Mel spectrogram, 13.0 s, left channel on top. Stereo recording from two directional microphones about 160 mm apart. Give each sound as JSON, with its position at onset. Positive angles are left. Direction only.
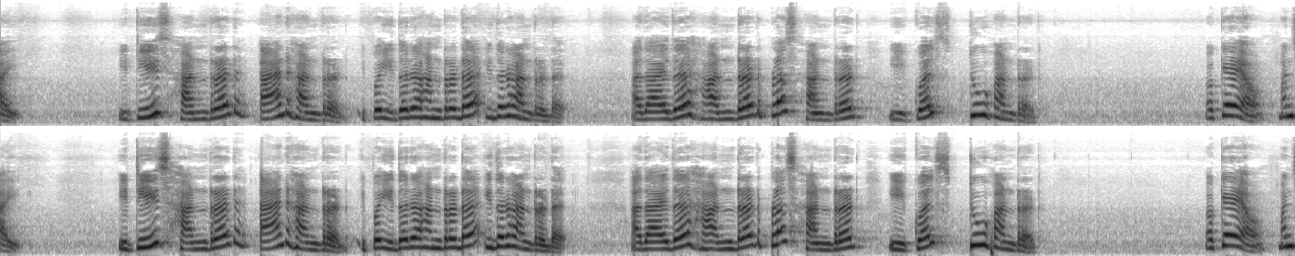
{"t": 1.2, "sound": "a woman's voice", "side_deg": -60}
{"t": 12.0, "sound": "speech", "side_deg": -45}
